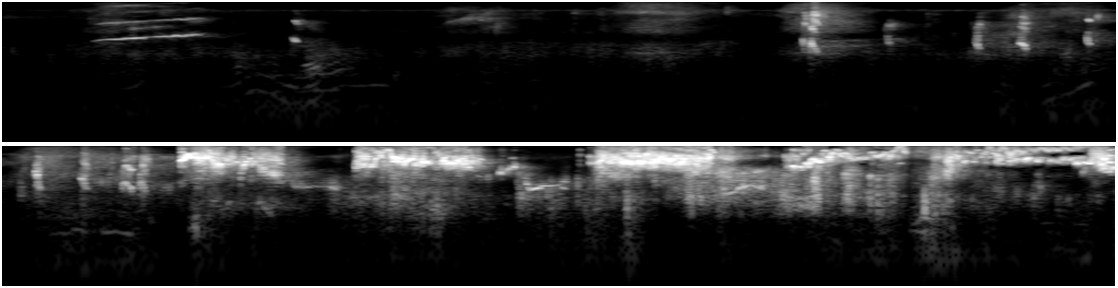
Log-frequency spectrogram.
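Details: Baby monkey that lost its mother, crying loudly for her help; a few faint squeaks first, then a long stretch of harsh, high, near-continuous screeching that grows louder toward the end.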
